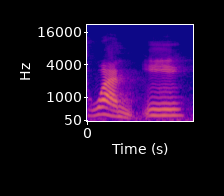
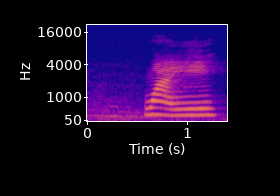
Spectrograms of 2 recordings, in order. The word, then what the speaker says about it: 万一: If you say it carefully, it's 万一. But if you say it more casually and normally, it's 万一.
